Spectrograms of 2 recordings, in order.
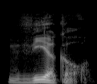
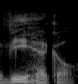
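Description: First: The H sound is left out. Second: The H sound is clearly pronounced. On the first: The speaker calls it right. "H is silent" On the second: The speaker calls it wrong. "when you say the H, you sound like an ignorant hillbilly"

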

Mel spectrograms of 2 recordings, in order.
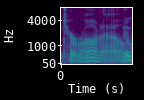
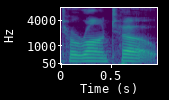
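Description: First: The second t is dropped. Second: The second t is clearly pronounced. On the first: This is how locals say it. The speaker calls it right. "I think they say Toronto" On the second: This is how an outsider says it. The speaker calls it wrong. "she kept saying Toronto"

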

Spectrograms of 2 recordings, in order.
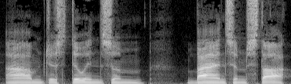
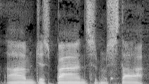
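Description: First: It is said in a put-on Texan accent. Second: It is said in a put-on small character voice. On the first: The speaker is a Texan businessman. "Texan businessman" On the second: The speaker is a little dwarf. "I'm a little dwarf"

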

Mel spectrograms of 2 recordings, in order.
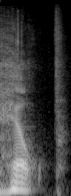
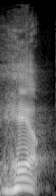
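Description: First: The word is pronounced the ordinary, plain way. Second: The word is pronounced the singer's distinctive way. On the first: "The singer would never say help" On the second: "He would say help"

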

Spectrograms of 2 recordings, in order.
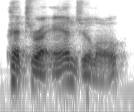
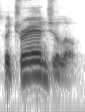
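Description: First: The name is split into 'Petra' and 'Angelo'. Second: The name is run together as one word. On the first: The speaker calls it wrong. "why are you pronouncing Alex Petrangelo's name Petra Angelo? It's not that" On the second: The speaker calls it right. "he'll tell you it's Alex Petrangelo"

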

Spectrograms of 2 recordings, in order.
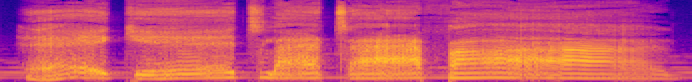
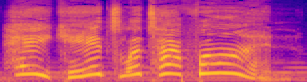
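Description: First: It is said in a slow, distorted voice. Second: It is said in a normal, cheerful voice.

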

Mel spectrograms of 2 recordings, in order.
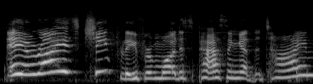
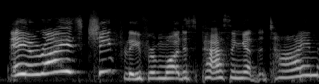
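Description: First: It is read in a put-on character voice. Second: It is read in a put-on character voice.

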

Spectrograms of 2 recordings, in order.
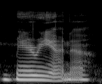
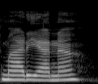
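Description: First: The name is said with an English pronunciation. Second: The name is said with a Spanish pronunciation. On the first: The speaker calls it wrong. "but it's like Mariana" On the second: The speaker calls it right. "The real way, if you want to try, it's Mariana"

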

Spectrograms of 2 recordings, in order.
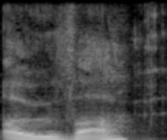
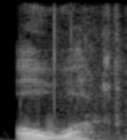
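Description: First: It is said in a plain accent with V. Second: It is said in an Indian accent with W. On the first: "instead of saying the word over" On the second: "an Indian will say owa"

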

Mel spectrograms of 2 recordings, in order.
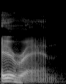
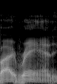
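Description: First: The first syllable sounds like the start of Erin. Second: The first syllable sounds like the word I.

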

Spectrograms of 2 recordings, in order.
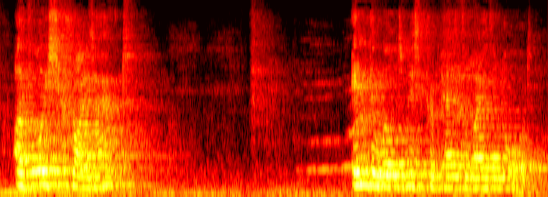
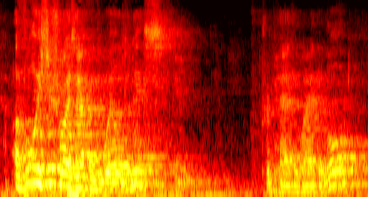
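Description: First: There is a pause after 'cries out'. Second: There is a pause after 'wilderness'.

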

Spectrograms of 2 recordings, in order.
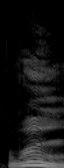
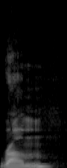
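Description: First: It is said without a Baltimore accent, long vowel. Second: It is said with a Baltimore accent, like rum.

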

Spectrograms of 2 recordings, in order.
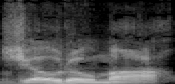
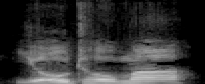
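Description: First: The name begins with a hard J sound. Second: The name begins with an H-like sound. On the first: The speaker calls it wrong. "I was calling it Jodoma last week" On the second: The speaker calls it right. "it's like jalapeno"

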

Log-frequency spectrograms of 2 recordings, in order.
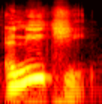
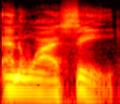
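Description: First: It is said as one flowing word. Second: It is said as three separate letters. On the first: It is read the way Italians would say it. "it was being pronounced as Anici" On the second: It is a phonetic spelling of the city's initials. "the way to pronounce it is NYC"

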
